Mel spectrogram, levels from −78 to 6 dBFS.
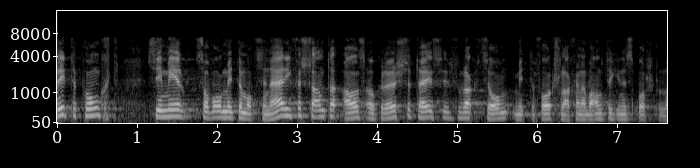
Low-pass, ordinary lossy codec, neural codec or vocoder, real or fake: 7.2 kHz; AAC, 64 kbps; codec, 16 kHz, 8 kbps, FunCodec, trained on Chinese and English, 25 frames a second; fake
